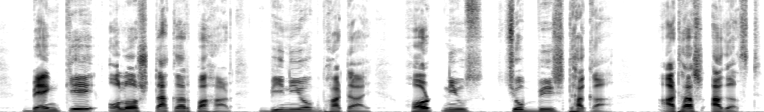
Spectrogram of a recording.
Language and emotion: Bengali, neutral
